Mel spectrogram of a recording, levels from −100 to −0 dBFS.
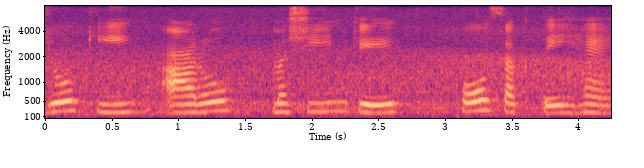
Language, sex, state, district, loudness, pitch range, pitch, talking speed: Hindi, female, Haryana, Rohtak, -17 LUFS, 210-240 Hz, 220 Hz, 115 wpm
